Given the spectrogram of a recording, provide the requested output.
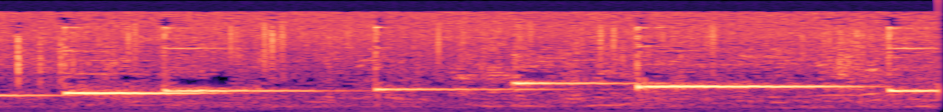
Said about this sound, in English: Wonder how much these chimes are.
